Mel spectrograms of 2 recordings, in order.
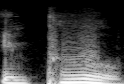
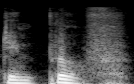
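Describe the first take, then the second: First: The middle vowel is drawn out long. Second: The middle vowel is cut short. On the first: The speaker calls it right. "এটা একটু লম্বা হবে" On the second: The speaker calls it wrong. "নট"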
